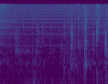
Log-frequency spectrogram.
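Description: A few faint footsteps and light knocks as a man moves away from a lectern, handling a book.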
